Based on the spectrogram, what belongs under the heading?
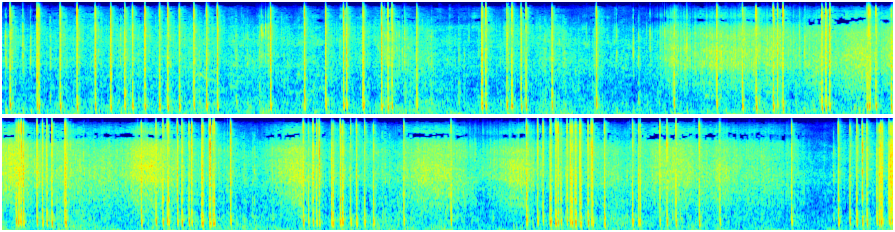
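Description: Fireworks display: a fast, near-continuous barrage of aerial shells bursting, bang after bang with many overlapping.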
